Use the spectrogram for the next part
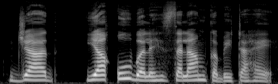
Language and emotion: Urdu, neutral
